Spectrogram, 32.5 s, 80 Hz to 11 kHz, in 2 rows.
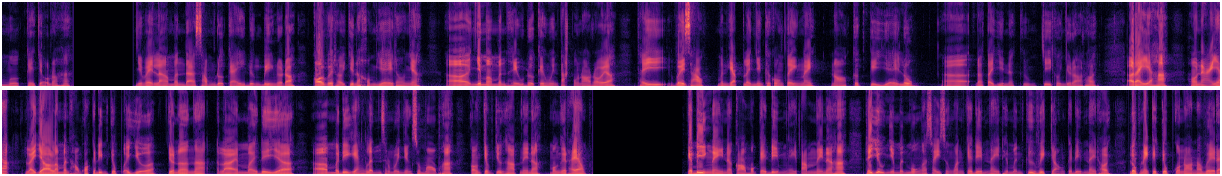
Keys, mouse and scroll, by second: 0.5 middle click, 1.0 scroll down 1, 1.4 middle click, 2.5-5.4 scroll down 1, 5.4-8.7 scroll up 1, 8.7-11.4 scroll down 1, 11.4 1, 11.7-12.5 scroll up 1, 12.7 click, 13.9 middle click, 14.6-15.1 scroll down 1, 15.8 middle click, 15.9-16.2 scroll down 1, 16.2 middle click, 22.2-23.2 scroll up 2, 23.2 middle click, 23.7 click, 25.1 scroll down 1, 25.3 middle click, 25.9-28.1 scroll up 1, 28.1-29.9 drag, 31.0-32.4 scroll down 1.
